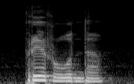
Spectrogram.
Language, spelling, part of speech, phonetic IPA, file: Ukrainian, природа, noun, [preˈrɔdɐ], Uk-природа.ogg
- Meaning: nature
